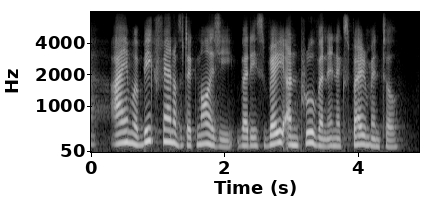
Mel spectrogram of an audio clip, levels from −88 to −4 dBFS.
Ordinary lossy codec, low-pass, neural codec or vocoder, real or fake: none; none; codec, 16 kHz, about 1 kbps, DyCAST, with the encoder's durations; fake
